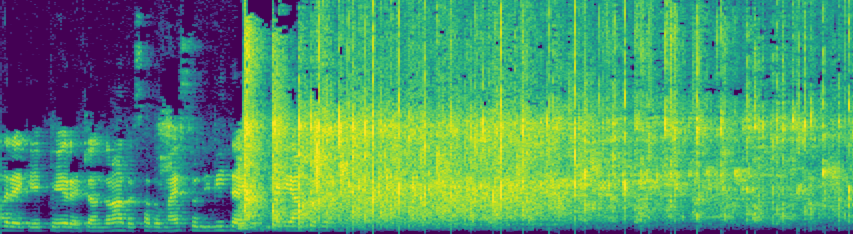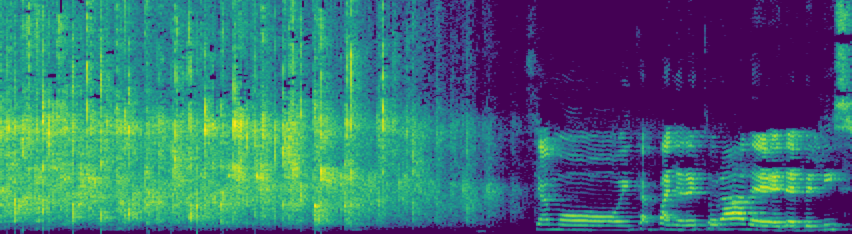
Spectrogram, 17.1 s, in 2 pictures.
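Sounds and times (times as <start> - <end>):
speech: 0.0 - 3.8, 15.0 - 17.0
audience applause: 2.4 - 13.5.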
